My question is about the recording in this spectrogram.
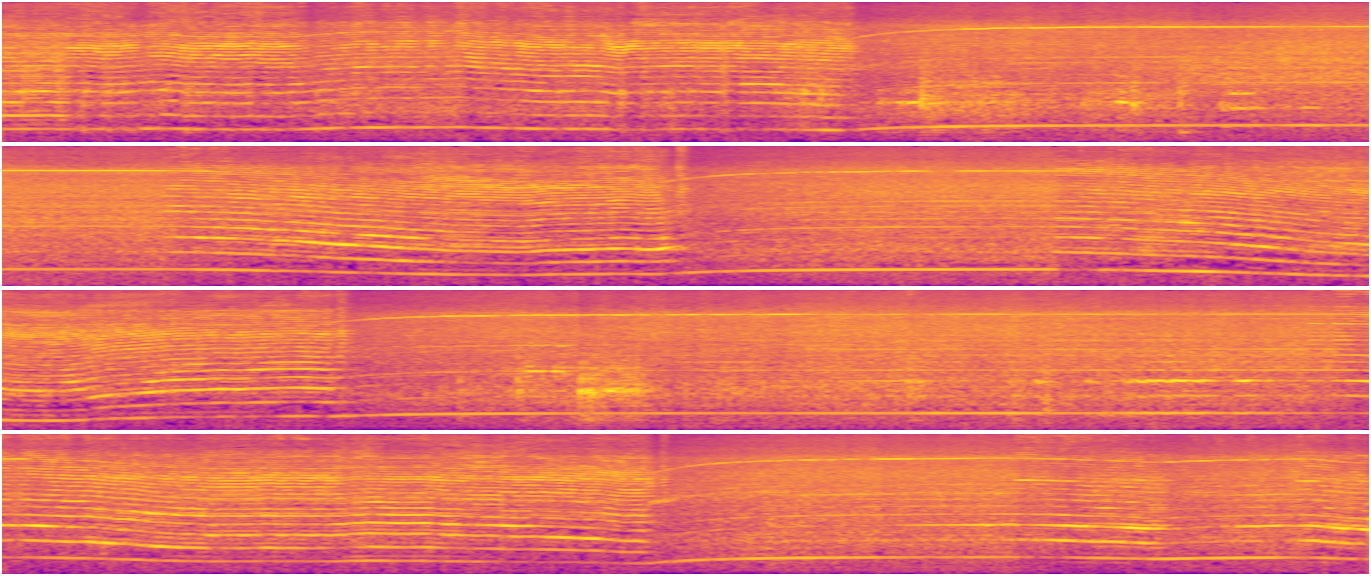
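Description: Dremel rotary tool with a small cutting disc grinding into the hard plastic of a model bridge part. A high motor whine that sags in pitch each time the disc bites into the piece and climbs back as it frees up, several times over.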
